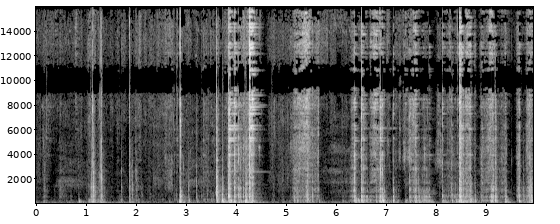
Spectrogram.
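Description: Hands working the plastic fuel pump module seated in a BMW F10's fuel tank opening: irregular clicks, knocks, clinks and rustling, loudest a few seconds in and again in a run of knocks in the second half.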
